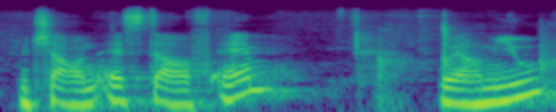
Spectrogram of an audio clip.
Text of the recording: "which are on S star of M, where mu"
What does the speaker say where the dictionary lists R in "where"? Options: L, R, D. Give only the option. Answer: R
